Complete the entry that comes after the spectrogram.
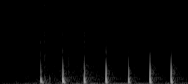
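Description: Seven evenly spaced taps on the bottom of a cooled, fully baked sourdough loaf produce short, low, hollow thuds with almost no ring. The hollow sound indicates the bread is fully cooked inside.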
